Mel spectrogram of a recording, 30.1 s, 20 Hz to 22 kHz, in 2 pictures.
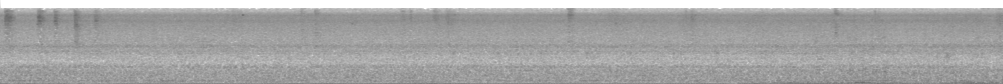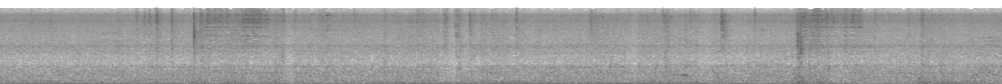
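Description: Interior noise of a Scania N320 city bus under way: steady diesel engine and road rumble that grows louder about halfway through as the bus picks up speed. Two brief clattering noises come later on.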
